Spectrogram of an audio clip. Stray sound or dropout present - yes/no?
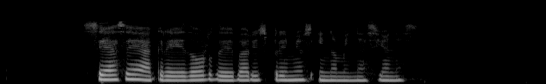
no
